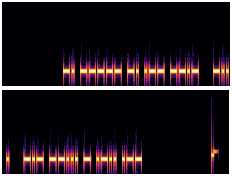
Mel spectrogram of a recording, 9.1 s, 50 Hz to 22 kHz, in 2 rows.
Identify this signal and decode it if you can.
Morse code, heard as a keyed tone, about 28 wpm, 700 Hz. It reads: N0NWQ DE K7TLW
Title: USA Callsign DE Callsign - 5 Characters - 28wpm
